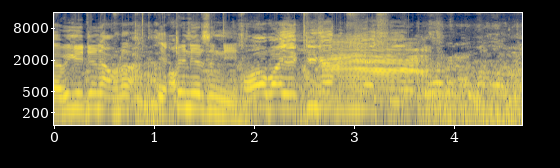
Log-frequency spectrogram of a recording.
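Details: Cattle at a cattle market in Habiganj, Bangladesh, local cows and calves on sale: a drawn-out, wavering moo with strong layered harmonics, rising and falling, amid constant crowd chatter and market noise.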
